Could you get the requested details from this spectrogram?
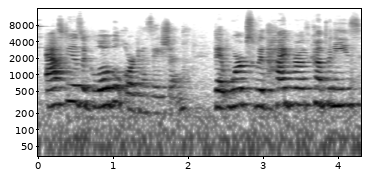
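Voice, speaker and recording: A woman with an American accent uses a raised, projected voice at high pitch. Noticeable background noise and audible room echo are present. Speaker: nonprofit CEO, panel speaker. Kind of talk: speech to audience. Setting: stage with audience.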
